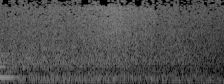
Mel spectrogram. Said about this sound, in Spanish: tus oídos escuchando música, esa música de las olas al romper lentamente en la orilla. Eres capaz de percibir incluso la espuma, cómo se va deshaciendo al llegar a la orilla y cómo se retira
